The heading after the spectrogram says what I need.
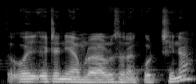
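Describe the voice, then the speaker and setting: A man's voice: mid-range voice, little pitch movement, very fast, a little mellow, soft background music. A man teaching a math lesson live online, explaining step by step in a patient way with small hesitations.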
